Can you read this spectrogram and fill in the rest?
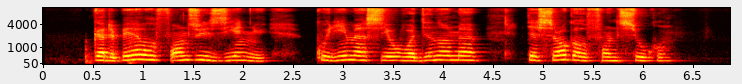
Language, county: Lithuanian, Vilnius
